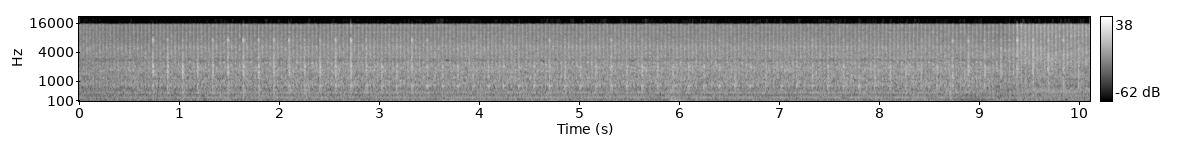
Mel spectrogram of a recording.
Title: Corsa C Exclusiv tapping/rattling noise (FIXED)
